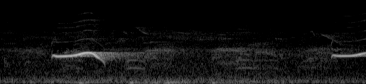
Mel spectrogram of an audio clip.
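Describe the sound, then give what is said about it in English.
A koel calls twice at breaking dawn, each a loud, clear whistled note, with fainter bird chirps and a low background rumble filling the gap between the two calls. “But the only sound I hear back is the koel bird cooing in the breaking dawn.”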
